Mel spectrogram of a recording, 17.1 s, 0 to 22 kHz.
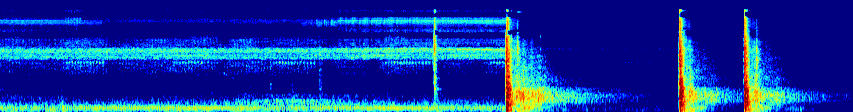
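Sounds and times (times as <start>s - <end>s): rifle shot with echo: 10.1s - 11.4s, 13.6s - 15.7s.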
